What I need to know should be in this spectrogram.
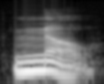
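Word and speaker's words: know: temos esse k n Então esse k é muito simples ele simplesmente faz som de n m e mais nada o k que tá aí é mudo 100% completamente em todas as outras situações possíveis mudo mais nada por exemplo no isso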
